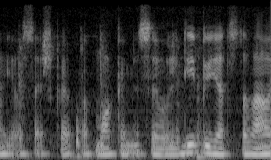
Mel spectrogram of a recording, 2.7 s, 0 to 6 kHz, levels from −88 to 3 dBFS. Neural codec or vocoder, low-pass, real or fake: none; 5.4 kHz; real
